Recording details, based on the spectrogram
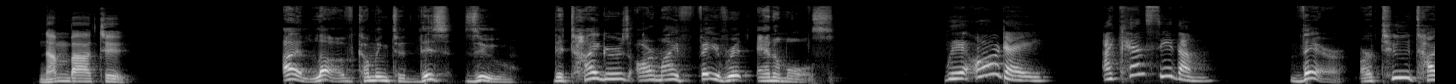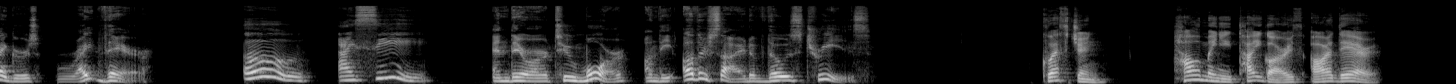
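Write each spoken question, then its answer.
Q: Question: How many tigers are there?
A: Four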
